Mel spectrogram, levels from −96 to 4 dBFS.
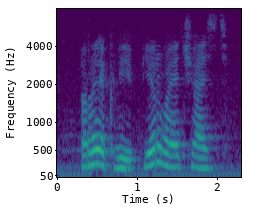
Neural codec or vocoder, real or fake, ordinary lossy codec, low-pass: none; real; MP3, 48 kbps; 7.2 kHz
